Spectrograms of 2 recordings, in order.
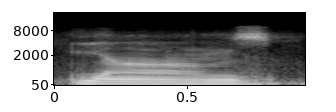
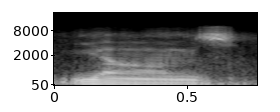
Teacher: And notice how I pronounce it, yawns with z, because again, the last or the final sound in the word yawn is n, and it is voiced. Therefore, we pronounce the s with z and not s.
